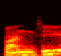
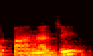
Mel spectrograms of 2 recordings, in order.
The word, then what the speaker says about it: Panaji: the case study of panagio it is pronounced as panji or panaji of power so it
